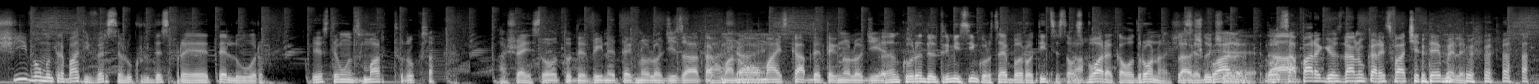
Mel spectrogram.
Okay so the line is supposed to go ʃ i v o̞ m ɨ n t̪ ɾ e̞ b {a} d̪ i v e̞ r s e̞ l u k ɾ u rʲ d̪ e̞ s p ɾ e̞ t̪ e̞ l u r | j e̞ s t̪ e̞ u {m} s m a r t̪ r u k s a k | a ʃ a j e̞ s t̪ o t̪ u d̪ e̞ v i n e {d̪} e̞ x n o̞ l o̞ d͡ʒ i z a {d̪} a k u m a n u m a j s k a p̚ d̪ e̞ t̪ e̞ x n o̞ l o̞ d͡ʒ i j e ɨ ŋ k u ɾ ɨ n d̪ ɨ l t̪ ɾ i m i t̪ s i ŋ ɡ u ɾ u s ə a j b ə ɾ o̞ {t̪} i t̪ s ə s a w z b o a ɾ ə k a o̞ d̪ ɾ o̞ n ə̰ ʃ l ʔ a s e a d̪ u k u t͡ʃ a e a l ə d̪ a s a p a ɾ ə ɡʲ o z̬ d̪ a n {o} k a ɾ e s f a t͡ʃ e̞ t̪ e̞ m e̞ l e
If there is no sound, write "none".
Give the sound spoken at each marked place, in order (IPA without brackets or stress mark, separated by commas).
a, n, t̪, t̪, t̪, u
